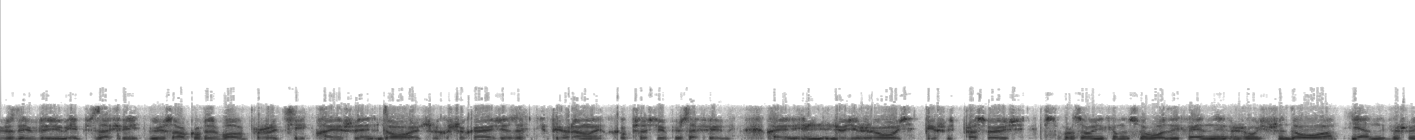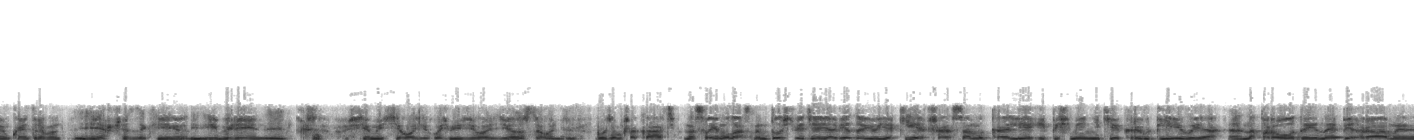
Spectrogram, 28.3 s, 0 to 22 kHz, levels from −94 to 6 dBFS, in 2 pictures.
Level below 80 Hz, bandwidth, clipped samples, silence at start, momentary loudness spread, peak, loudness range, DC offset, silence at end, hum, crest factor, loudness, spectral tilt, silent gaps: -48 dBFS; 5.8 kHz; under 0.1%; 0 s; 4 LU; -4 dBFS; 1 LU; under 0.1%; 0 s; none; 12 dB; -17 LUFS; -6.5 dB/octave; none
